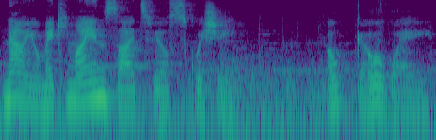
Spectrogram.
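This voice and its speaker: A woman's voice: low voice, a little slow, over music. A woman playing a brash, flirtatious pirate captain in a video game, saucy and playful. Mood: teasing. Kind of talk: video game cutscene acting.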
